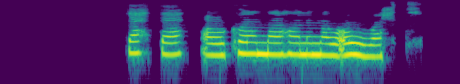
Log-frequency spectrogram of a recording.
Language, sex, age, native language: Icelandic, female, 12, Icelandic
